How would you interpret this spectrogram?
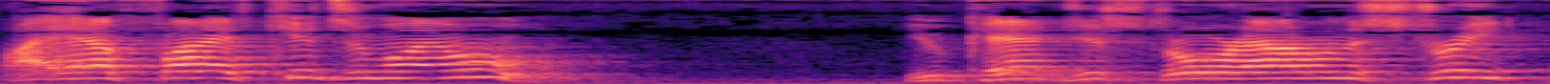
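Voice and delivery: loud, high, desperate shouting. A narrator's reading. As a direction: keep shouting at the owner. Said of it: "the son shouted".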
